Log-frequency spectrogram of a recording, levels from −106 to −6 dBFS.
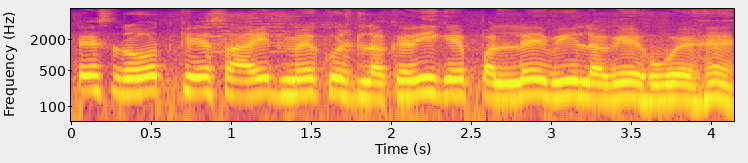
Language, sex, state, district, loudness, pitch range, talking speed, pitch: Hindi, male, Chhattisgarh, Raipur, -10 LUFS, 145-180 Hz, 185 wpm, 165 Hz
